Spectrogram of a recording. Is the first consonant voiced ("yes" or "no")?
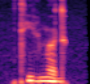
no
